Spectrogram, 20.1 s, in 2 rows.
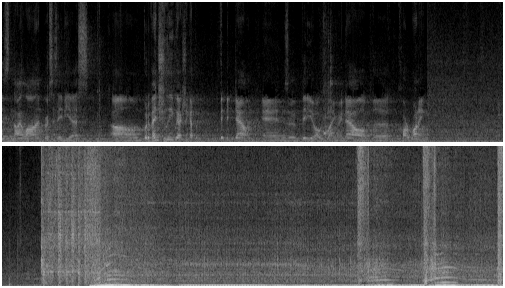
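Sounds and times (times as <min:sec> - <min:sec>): car engine starting and idling: 0:10.3 - 0:20.0
engine throttle blips: 0:10.8 - 0:20.0.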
